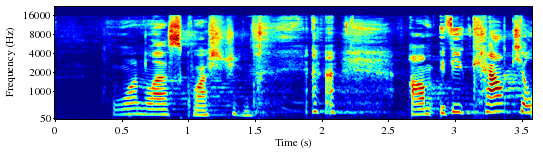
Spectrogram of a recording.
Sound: laughs

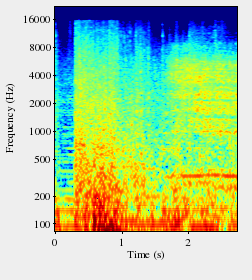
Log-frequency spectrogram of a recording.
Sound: dinosaur roars; building crashing; dinosaur roars

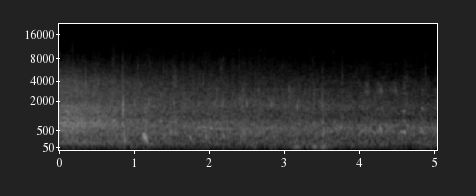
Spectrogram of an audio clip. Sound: laughter

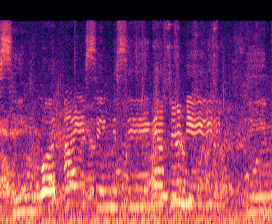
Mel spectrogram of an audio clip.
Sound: crowd noise

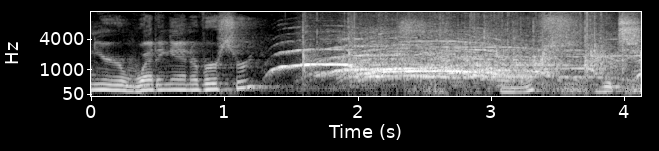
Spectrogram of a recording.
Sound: audience cheering

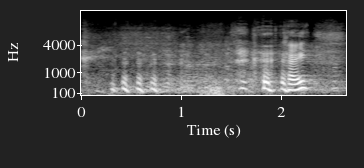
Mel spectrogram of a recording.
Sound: laughter

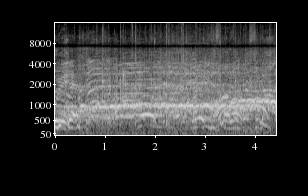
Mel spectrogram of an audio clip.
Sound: applause and cheering

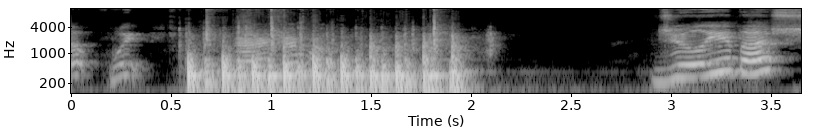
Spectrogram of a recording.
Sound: hands beating

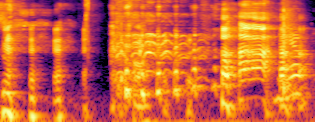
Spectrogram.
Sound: laughing

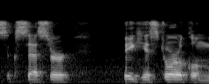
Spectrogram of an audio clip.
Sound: speaking French

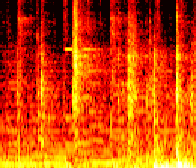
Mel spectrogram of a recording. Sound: door beeps

